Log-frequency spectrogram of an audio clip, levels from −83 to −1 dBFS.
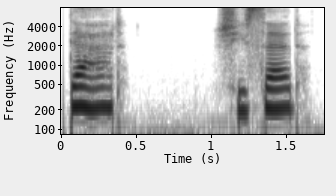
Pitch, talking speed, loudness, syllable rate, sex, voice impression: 215 Hz, 105 wpm, -19 LUFS, 2.9 syllables/s, female, feminine, slightly adult-like, slightly tensed, clear, calm, reassuring, slightly elegant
